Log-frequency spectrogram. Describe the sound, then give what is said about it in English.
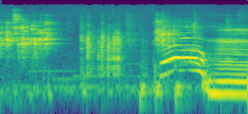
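Dice clatter and skitter across a surface and fall to the floor in a quick burst of rattling clicks, followed by loud vocal exclamations from people. “Floor dice, hang on.”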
